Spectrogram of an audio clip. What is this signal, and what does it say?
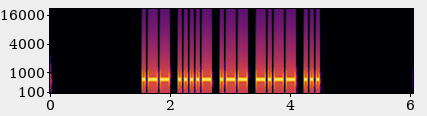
Morse code, heard as a keyed tone, about 24 wpm, 700 Hz. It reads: W4WYS
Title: Speed Racing - USA 1x3 Call Signs 20wpm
